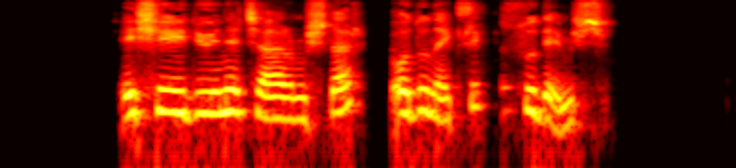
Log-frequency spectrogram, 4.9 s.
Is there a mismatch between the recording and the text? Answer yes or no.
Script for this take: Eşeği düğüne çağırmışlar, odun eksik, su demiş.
no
